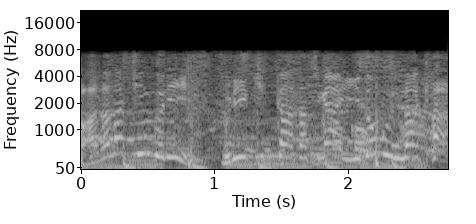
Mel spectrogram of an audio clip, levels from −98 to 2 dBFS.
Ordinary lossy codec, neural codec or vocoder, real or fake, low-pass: Opus, 24 kbps; none; real; 7.2 kHz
